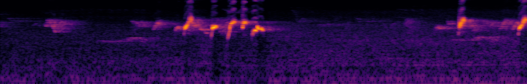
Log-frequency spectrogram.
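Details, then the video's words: Red-whiskered bulbul delivering a quick, repeated master song. A burst of four loud, clipped whistles follows soft warbling, and after a quieter pause two more sharp rising notes come at the close. "เพลงดี"ปากไว เดินเพลงย้ำๆ เพลงแม่บท"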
